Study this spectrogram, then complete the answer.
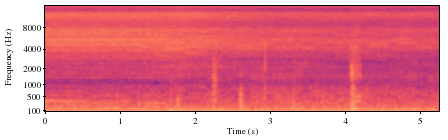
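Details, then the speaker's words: Freightliner semi truck, microphone under the dash: steady high airy hiss runs unbroken with no pulsing when the brake knob is pushed in, a constant air leak suspected at the parking brake valve; brake air switch valve replaced. "Little air leak. So it's coming from up there too, though? When you push that knob in, yeah."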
